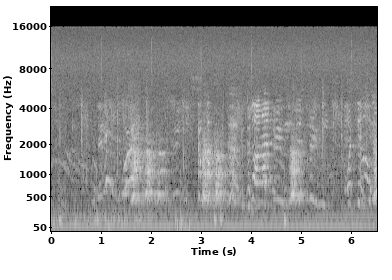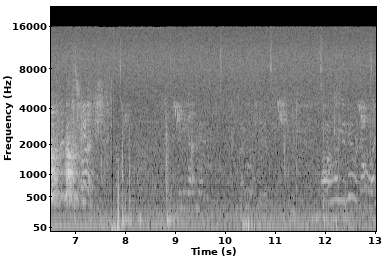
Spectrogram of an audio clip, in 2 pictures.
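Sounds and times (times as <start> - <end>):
puppy yipping and barking: 1.5 - 2.4.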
